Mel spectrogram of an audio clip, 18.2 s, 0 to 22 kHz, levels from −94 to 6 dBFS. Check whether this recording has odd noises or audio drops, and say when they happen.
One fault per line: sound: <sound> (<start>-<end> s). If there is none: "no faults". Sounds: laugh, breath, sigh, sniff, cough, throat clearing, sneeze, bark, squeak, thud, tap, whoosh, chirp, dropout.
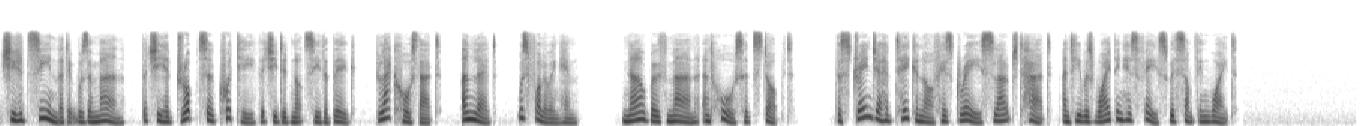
no faults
